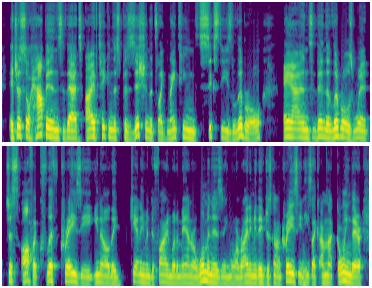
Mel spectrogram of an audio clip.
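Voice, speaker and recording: An unremarkable speaking voice with ordinary pitch variation comes through in a very clean recording against a silent background. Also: man, fairly high pitch for a man, moderate pace. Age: 40s. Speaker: livestream host reading and discussing religious texts. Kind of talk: reading aloud with commentary. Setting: YouTube live stream.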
